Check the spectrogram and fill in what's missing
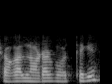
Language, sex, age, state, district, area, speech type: Bengali, male, 18-30, West Bengal, North 24 Parganas, urban, conversation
